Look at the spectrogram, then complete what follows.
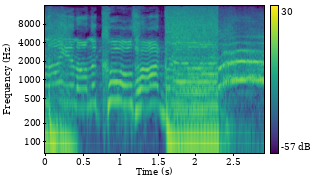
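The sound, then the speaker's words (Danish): A goat bleats loudly in a string of wavering, quavering cries, one harsh and raspy, with no other sounds around them. “Det er rigtigt, men det er simpelthen det er den rigtige gedelyd.”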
